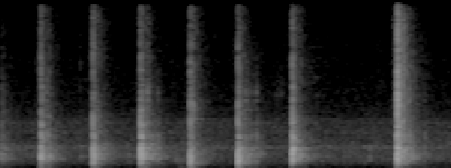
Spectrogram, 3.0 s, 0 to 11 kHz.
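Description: Freshly baked finger bun scones are flicked on the tray after 12 minutes in the oven, giving seven short, hollow taps at an uneven pace. The hollow sound shows the scones are baked through and ready.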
